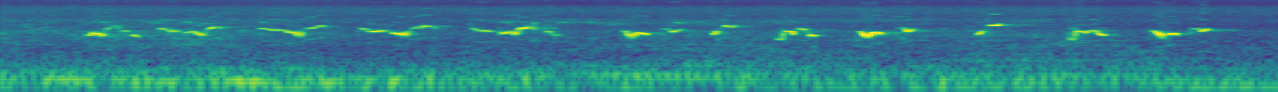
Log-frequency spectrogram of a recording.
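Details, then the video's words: Rapid ropelan song from a yellow-vented bulbul: a tight chain of bright, chirpy whistled notes, each a quick down-and-up slur, delivered several per second without a break. "ROPELAN BURUNG TRUCUKAN PANJANG❗❗❗TRUCUKAN GACOR❗❗❗"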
